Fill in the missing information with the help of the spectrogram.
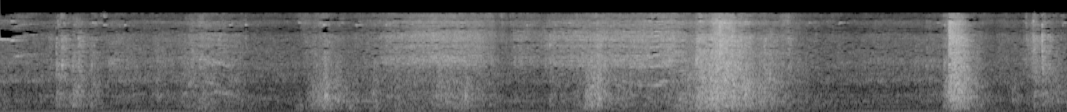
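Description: Irregular scraping, knocking and crashing of a bulldozer breaking down a mud-walled house and its boundary wall, with a sharp loud bang about seven seconds in.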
